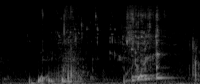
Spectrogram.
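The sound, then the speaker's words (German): A sip of water being drunk: soft liquid slurps and gulping swallows, a few faint wet clicks in an uneven run, quiet and without talk. “Und darauf trinke ich einen Schluck Wasser.”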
